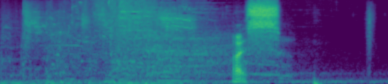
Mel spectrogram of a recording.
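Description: Fighting game sound effects burst and crackle.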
